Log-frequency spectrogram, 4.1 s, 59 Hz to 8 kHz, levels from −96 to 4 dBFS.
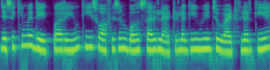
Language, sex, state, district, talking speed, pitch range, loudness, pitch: Hindi, female, Delhi, New Delhi, 325 wpm, 245-270 Hz, -15 LUFS, 255 Hz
